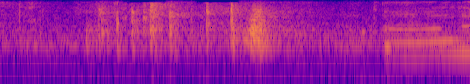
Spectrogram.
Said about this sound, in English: Sure. I'll shuffle some cards for you.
